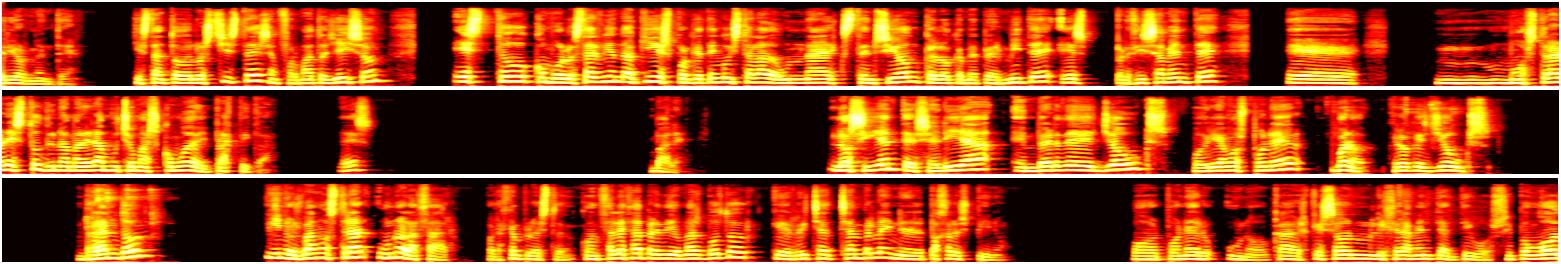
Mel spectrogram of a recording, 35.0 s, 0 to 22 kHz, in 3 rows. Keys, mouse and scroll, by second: 1.5 click, 14.3 click, 15.8 click, 19.0 click, 20.1 click, 20.8 BackSpace, 21.5 s, 22.3 /, 23.7-25.5 typing, 32.0 click, 32.9 click, 33.7 Return.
